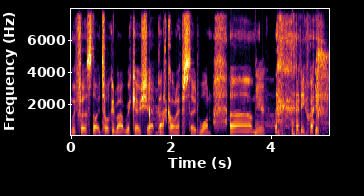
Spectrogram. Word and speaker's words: Ricochet: That's how you say it, isn't it? Ricochet. – Yep. Sure.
